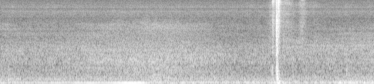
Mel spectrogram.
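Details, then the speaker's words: Chevrolet Trax Crossover idling in Neutral at night: low soft even hum, very quiet, none of the drumming and vibration it has in Drive; owner's complaint is suspected passenger-side engine mount. "자, 엔단으로 놓으면 아주 조용합니다. 달달달 두두 강한 엔진 소리 엔진 음, 진동. 엔진 진동 이게 오지 않습니다."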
